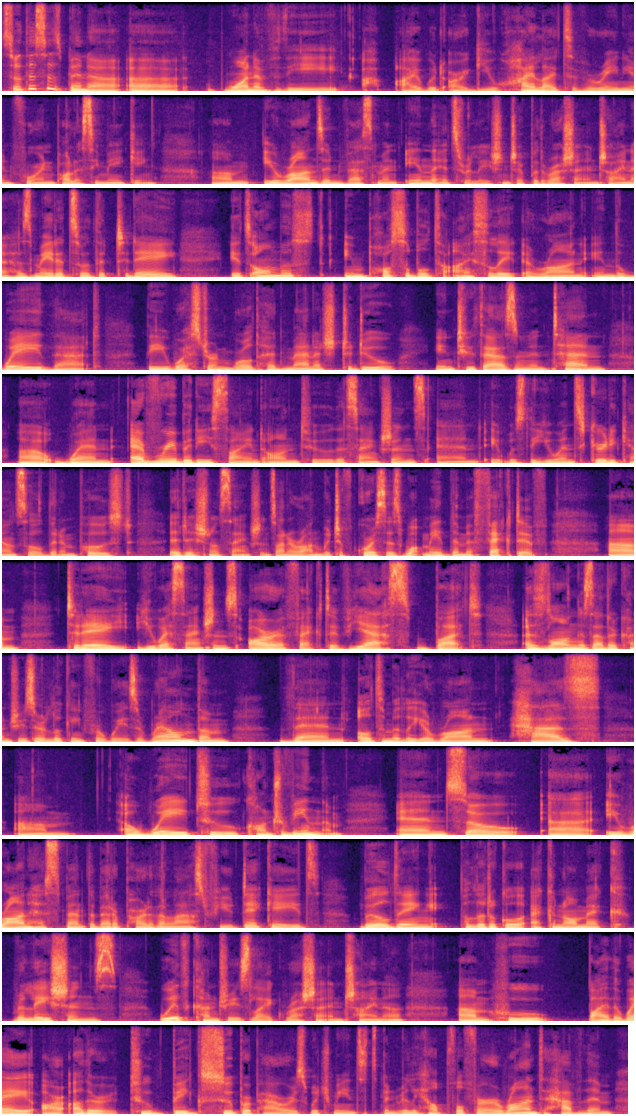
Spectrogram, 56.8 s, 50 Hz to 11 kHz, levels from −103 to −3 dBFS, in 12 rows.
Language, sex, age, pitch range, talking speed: English, female, 20-39, 155-180 Hz, 165 wpm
